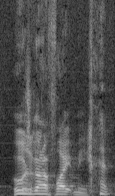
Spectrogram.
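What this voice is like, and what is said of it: Imitated voice of a giant. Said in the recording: “That is a perfect imitation of Goliath”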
